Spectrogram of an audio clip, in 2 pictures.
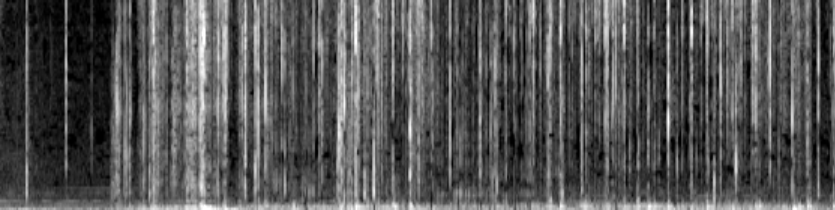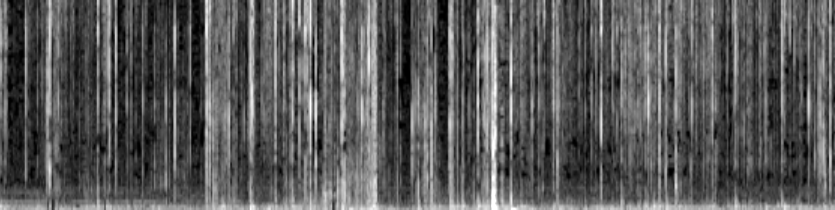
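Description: Fingernails tap and scratch on objects right against a microphone, with crisp close crackles.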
